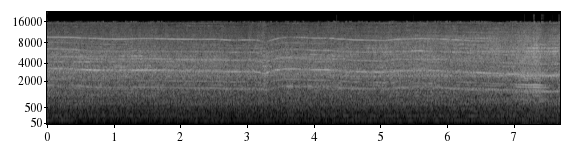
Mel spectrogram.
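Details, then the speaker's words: Dovaman DMS01C 10-inch sliding miter saw cutting pine at a 45-degree miter: high whine with blade rasping through wood, dipping midway as the motor loses RPM; motor bogging under heavy load. "That definitely maxed out our saw. Took a little bit longer, and the saw definitely sounded like it lost a lot of RPM during that cut."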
